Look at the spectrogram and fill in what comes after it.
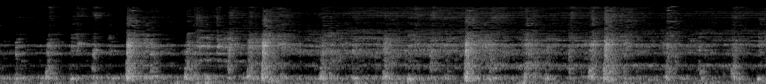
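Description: Freight train of covered sliding-wall wagons rolling past, its wheels knocking irregularly over the rail joints with a steady rumble and a thin metallic ringing tone underneath.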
